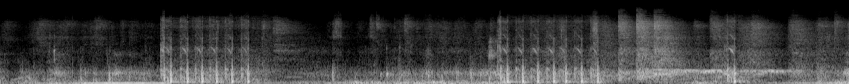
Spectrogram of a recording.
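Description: Airsoft guns fire at a paintball arena in rapid bursts of sharp snapping shots, two close volleys separated by a pause, with voices and movement in between.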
